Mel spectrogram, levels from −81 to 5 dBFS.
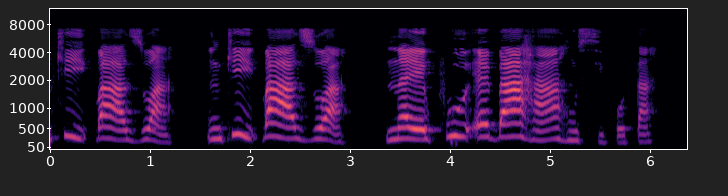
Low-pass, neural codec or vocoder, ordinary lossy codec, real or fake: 7.2 kHz; none; none; real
